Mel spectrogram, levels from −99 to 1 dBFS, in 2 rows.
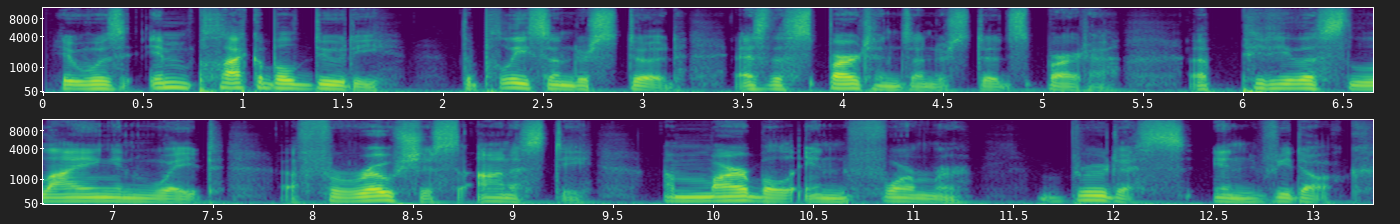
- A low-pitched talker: Yes, very low, 95 Hz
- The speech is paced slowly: Yes, slow, 115 wpm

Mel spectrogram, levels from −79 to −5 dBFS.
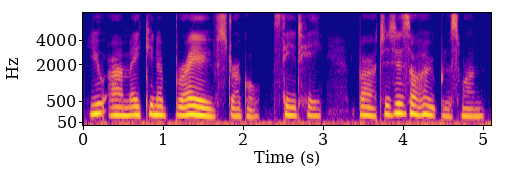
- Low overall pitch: No, medium, 175 Hz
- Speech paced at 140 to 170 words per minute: Yes, average, 165 wpm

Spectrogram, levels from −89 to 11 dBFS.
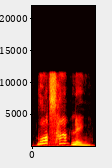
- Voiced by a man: No, female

